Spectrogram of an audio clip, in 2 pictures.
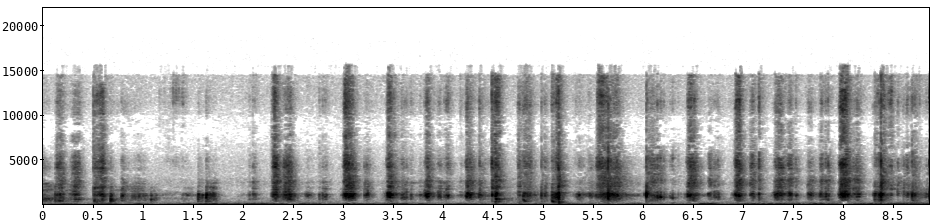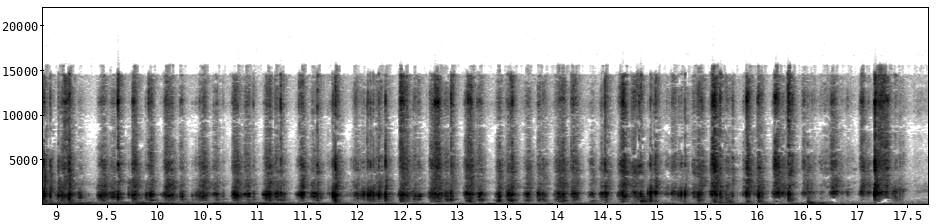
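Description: Scissors snipping through a paper cup during a craft project, a steady run of close, crisp cuts and crunches repeating quickly throughout without any talking.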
